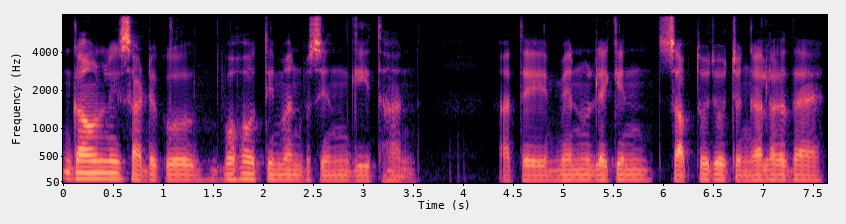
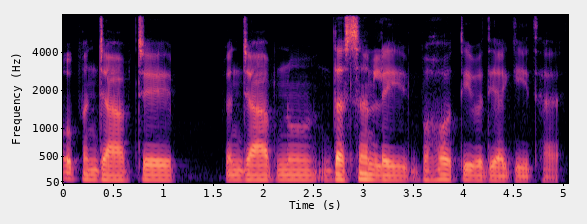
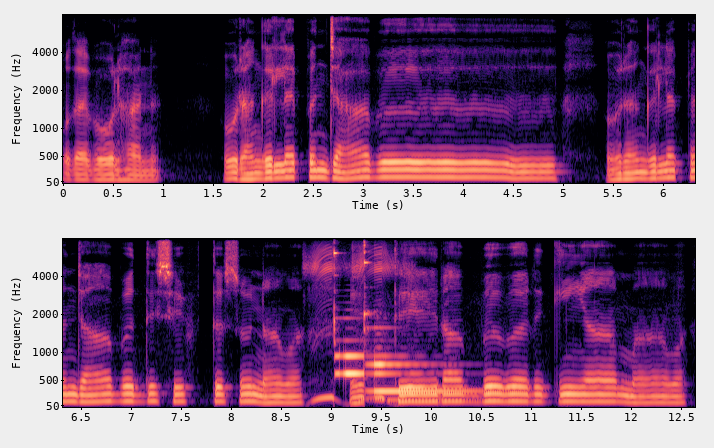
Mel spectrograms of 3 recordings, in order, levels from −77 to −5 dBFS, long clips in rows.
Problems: constant background noise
